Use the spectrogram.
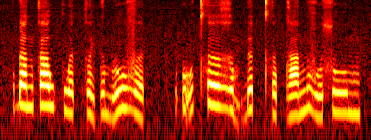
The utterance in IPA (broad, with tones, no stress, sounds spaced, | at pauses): ɗ a˧ n k a˧ w k w ə˨˩ t̚ k ə˧˩ j ɗ ə̤˨˩ m l u˧ v ə˨˩ t̚ | ʔ ṵ˧˥ t̪ʰ əː˧ ɣ ə̰˧˨ m ɗ ə˦˥ t̚ t̪ʰ ə˨˩ p̚ ɣ a˨˦ n v u˨˦ s u˧ m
